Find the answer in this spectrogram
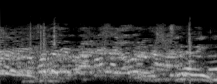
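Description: Crowd chatter: many men's voices talking over one another at once.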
